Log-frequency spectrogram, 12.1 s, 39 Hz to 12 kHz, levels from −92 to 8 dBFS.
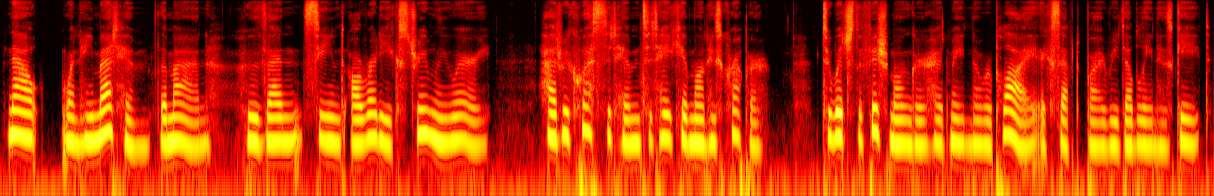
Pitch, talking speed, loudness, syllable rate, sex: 190 Hz, 175 wpm, -20 LUFS, 5.0 syllables/s, female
